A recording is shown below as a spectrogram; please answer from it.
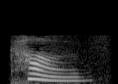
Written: calves

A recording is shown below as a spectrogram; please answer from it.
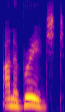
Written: unabridged

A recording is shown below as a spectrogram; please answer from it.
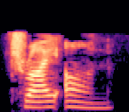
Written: try on

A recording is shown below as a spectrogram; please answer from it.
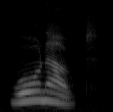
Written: worn-out

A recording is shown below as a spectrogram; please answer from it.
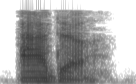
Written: adder

